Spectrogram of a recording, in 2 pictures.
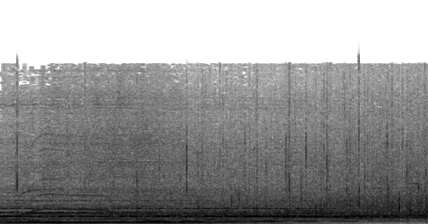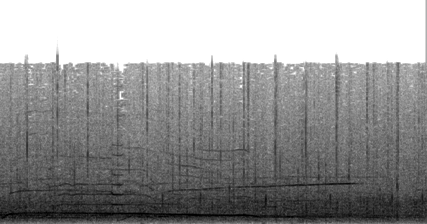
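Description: Live band's final held chord ringing out and fading about three and a half seconds in, as audience applause and cheering swell and take over.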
